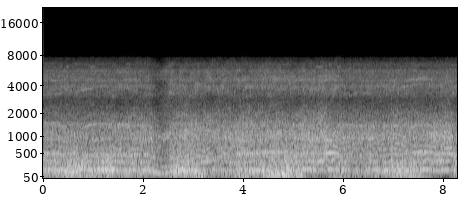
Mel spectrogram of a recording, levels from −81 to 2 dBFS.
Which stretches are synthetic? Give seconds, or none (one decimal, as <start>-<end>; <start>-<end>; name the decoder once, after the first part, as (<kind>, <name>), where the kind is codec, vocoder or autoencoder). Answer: 1.3-5.3 (codec, DAC)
